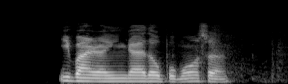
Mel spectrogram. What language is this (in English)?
Chinese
